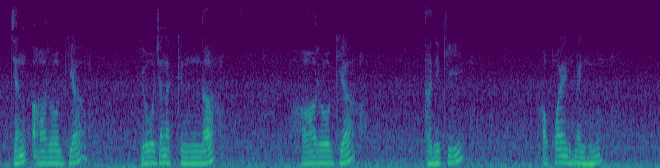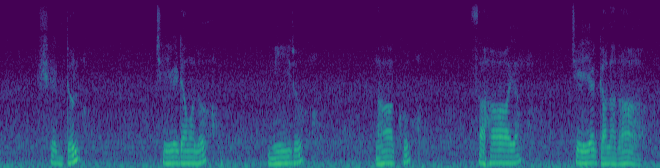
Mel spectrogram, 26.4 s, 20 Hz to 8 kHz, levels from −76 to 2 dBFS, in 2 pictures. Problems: low volume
